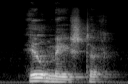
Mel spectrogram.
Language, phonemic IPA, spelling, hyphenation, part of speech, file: Dutch, /ˈɦeːlˌmeːs.tər/, heelmeester, heel‧mees‧ter, noun, Nl-heelmeester.ogg
- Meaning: healer, doctor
